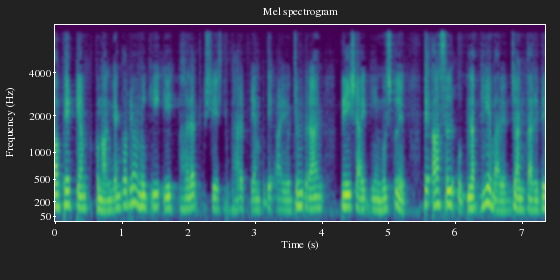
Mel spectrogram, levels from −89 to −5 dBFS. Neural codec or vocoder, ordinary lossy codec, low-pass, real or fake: codec, 16 kHz in and 24 kHz out, 0.6 kbps, FireRedTTS-2 codec; none; 7.2 kHz; fake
